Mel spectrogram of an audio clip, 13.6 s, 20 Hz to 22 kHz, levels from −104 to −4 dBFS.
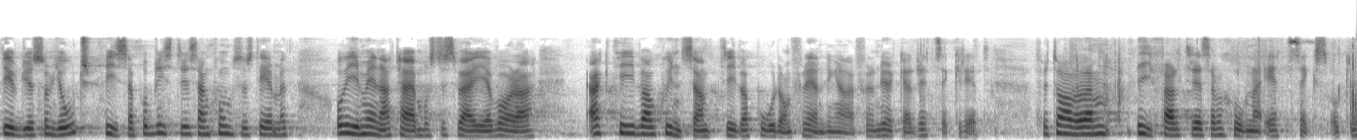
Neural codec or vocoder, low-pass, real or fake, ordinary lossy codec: none; 7.2 kHz; real; none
